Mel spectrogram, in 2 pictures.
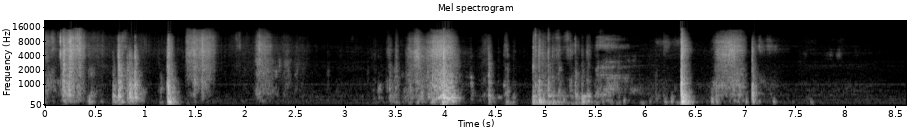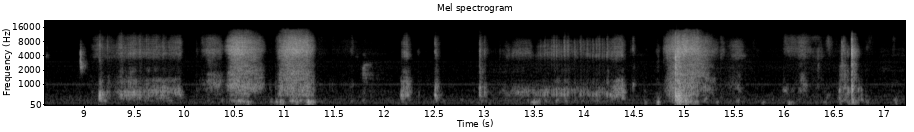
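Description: Plastic shrink-wrap being torn and crinkled off a trading-card box, with rustling and scraping as the cardboard box and its sleeve are handled. There is one sharp click about six seconds in, and a few small clicks near the end.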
